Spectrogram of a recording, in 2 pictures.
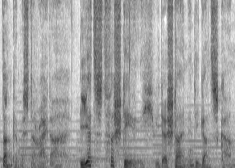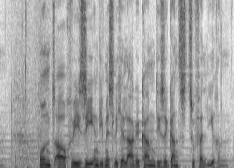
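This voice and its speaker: An actor playing a composed, incisive master detective in an audio drama, methodical, stern and theatrical. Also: male voice, sits low, very animated, measured pace, vocal fry, fairly bright tone, soft background music, heavily acted. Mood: explaining, probing. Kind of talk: German audio drama acting.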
